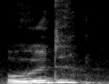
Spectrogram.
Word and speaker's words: oud: It's really a beautiful uh instrument called oud. O U D. It's spelled O U D.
